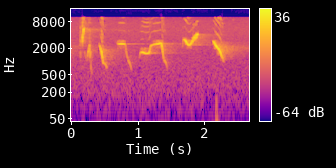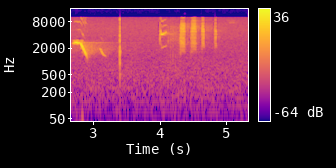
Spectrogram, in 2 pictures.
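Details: Male lyrebird singing on his fern-surrounded mound at Sherbrooke, Dandenongs, Victoria, in April 2008: a rapid, varied run of loud slurred whistles, rising and falling sweeps and sharp clicks, then quick chipping notes. Faint forest hiss behind.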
